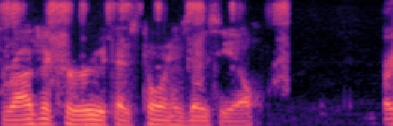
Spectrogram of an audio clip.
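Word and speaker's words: Rajah Caruth: I said this correctly is it pronounced Raja Raja Cruz yes Raja Carruth has torn his ACL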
